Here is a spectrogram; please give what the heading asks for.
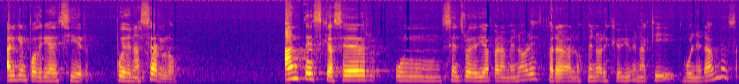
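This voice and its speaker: Lowish Argentine woman, emphatic. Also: darkish tone. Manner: emphatic and repetitive. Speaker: interviewed politician. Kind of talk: studio interview.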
